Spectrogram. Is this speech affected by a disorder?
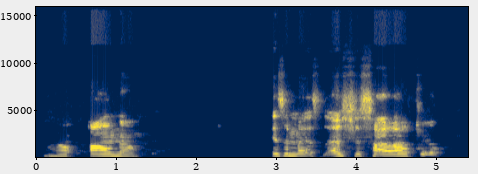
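Yes: cerebral palsy; uses a wheelchair.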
